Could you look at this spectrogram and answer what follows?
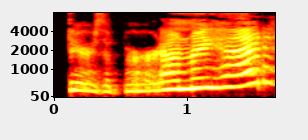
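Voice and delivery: surprised elephant voice; alarmed Gerald. Acted. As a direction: panic building up.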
